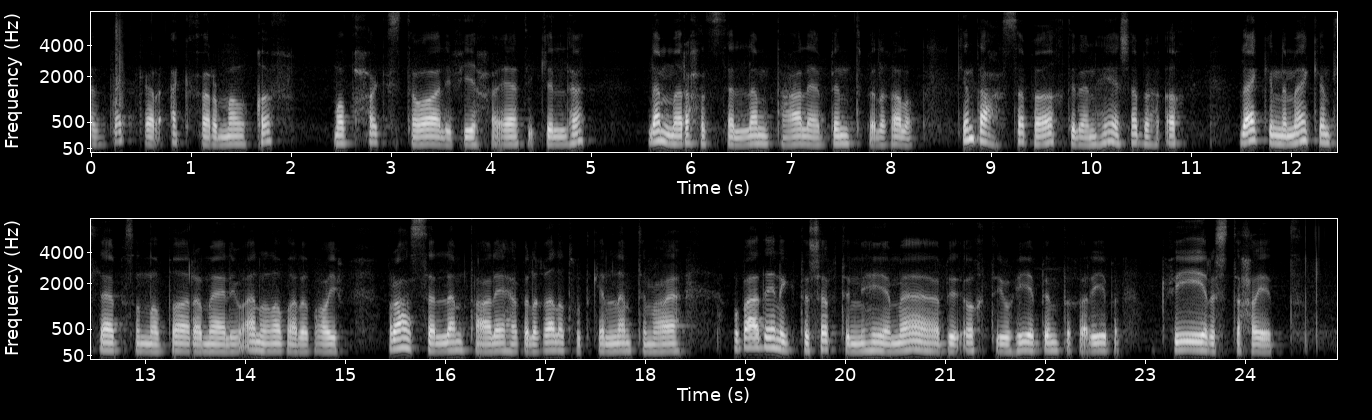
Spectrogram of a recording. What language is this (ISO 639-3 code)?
acw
